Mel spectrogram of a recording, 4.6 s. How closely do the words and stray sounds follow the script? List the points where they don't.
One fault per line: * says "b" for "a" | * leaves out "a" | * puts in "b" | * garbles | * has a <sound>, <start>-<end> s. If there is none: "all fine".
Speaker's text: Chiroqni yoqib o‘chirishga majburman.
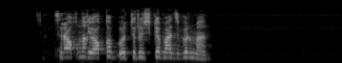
all fine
